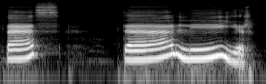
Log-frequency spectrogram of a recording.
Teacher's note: T D-ya keçir, ə saitinə keçibdir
